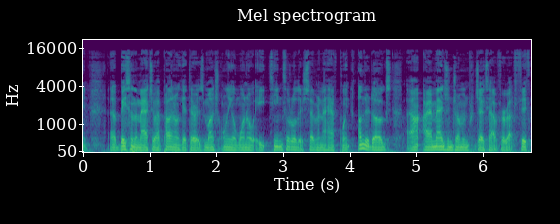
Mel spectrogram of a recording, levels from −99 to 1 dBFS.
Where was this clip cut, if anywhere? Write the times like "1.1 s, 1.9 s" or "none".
4.8 s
